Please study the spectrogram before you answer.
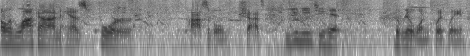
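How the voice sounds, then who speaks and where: Male let's player, mid-range voice, casual, chatty, thinking aloud, game music clearly behind him. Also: mid-range voice, lively intonation, takes it slowly. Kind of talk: casual gameplay commentary. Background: game music and crashing effects.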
